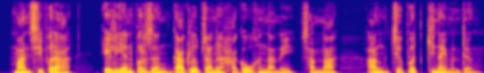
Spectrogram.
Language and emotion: Bodo, fearful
